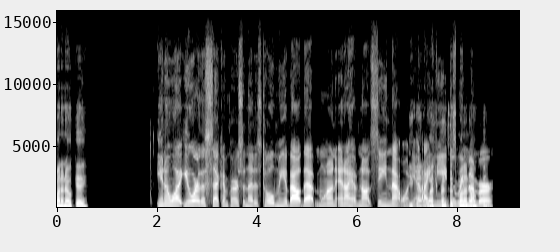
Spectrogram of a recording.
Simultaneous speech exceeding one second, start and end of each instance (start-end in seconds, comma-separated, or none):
7.0-8.6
